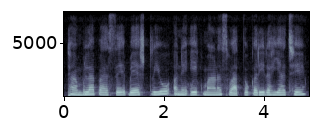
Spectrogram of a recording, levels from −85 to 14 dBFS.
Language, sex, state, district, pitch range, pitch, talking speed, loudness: Gujarati, female, Gujarat, Navsari, 195-210 Hz, 200 Hz, 135 wpm, -17 LUFS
